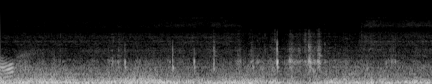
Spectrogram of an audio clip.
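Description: Wind buffeting a bike-mounted camera's microphone while cycling along a road, a steady low rumble, with a few faint short ticks in the middle.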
